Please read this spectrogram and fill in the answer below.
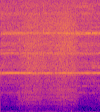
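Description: Steady background hiss with a faint, high-pitched steady whine: microphone noise during a pause in speech.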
